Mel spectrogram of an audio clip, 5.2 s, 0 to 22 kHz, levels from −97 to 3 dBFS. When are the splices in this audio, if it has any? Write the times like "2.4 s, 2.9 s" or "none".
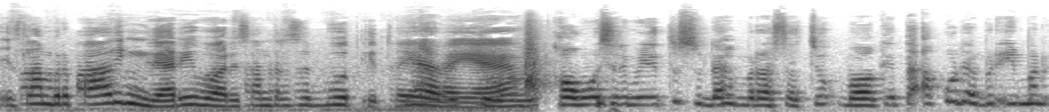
2.7 s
